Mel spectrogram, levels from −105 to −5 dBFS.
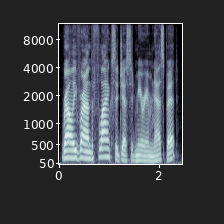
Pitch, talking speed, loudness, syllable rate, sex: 150 Hz, 170 wpm, -19 LUFS, 5.2 syllables/s, female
